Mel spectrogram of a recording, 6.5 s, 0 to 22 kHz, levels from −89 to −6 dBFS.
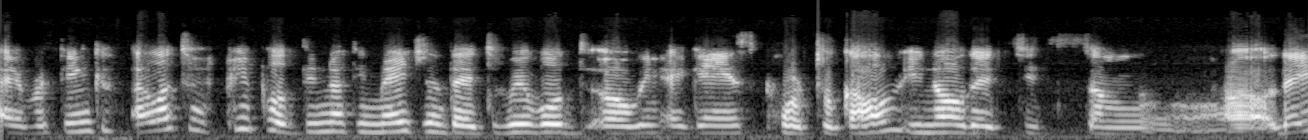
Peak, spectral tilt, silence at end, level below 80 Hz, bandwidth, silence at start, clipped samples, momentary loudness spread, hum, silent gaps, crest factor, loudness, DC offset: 0 dBFS; -1 dB/octave; 0 s; -58 dBFS; 8.8 kHz; 0 s; under 0.1%; 8 LU; none; none; 16 dB; -15 LUFS; under 0.1%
